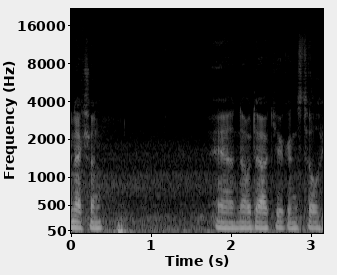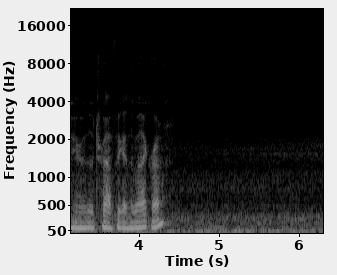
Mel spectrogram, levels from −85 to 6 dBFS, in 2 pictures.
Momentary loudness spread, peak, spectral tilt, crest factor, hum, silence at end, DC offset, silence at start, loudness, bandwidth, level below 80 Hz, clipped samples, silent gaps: 21 LU; -18 dBFS; -8 dB/octave; 18 dB; none; 0 s; under 0.1%; 0 s; -37 LUFS; 11.5 kHz; -48 dBFS; under 0.1%; none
